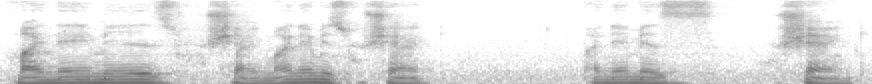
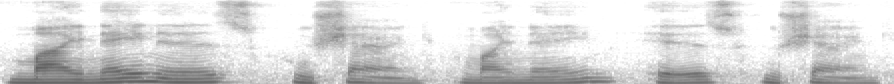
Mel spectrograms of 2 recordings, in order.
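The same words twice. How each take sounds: First: "my name is" run together, softer; quick, linked form. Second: "My name is" very slow, each word drawn out; slow full form. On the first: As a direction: say "my name is هوشنگ" as one quick connected phrase. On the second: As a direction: spell out "My name is هوشنگ" word by word, unhurried. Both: Shown as a demonstration.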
